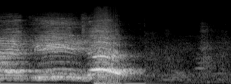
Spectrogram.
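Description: Men's voices loudly shouting a devotional chant, one drawn-out call that stops about a second and a quarter in.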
